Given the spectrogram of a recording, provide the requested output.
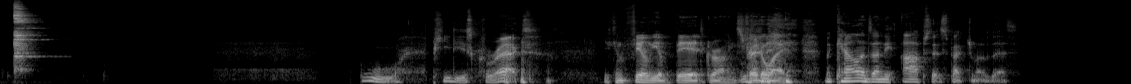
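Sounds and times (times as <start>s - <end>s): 
custom-made scotch glasses clinking in a toast: 0.1s - 0.6s
speech: 3.6s - 10.2s
laughter: 4.8s - 5.6s, 7.2s - 8.3s.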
